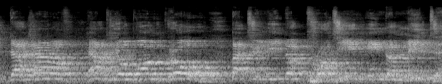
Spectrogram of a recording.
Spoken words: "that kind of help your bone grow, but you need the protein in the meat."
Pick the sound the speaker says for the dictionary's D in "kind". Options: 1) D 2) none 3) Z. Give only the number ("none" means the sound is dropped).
2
